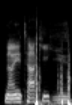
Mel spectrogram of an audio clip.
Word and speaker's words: Nyantakyi: Nyantaki? – You did good.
